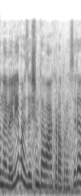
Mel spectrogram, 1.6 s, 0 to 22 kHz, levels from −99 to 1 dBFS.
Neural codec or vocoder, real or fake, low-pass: vocoder, 48 kHz, 128 mel bands, Vocos; fake; 14.4 kHz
